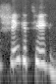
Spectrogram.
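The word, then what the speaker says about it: Chincoteague: And so the name that Sean can't pronounce, it's actually called Shinkatig Bay.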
